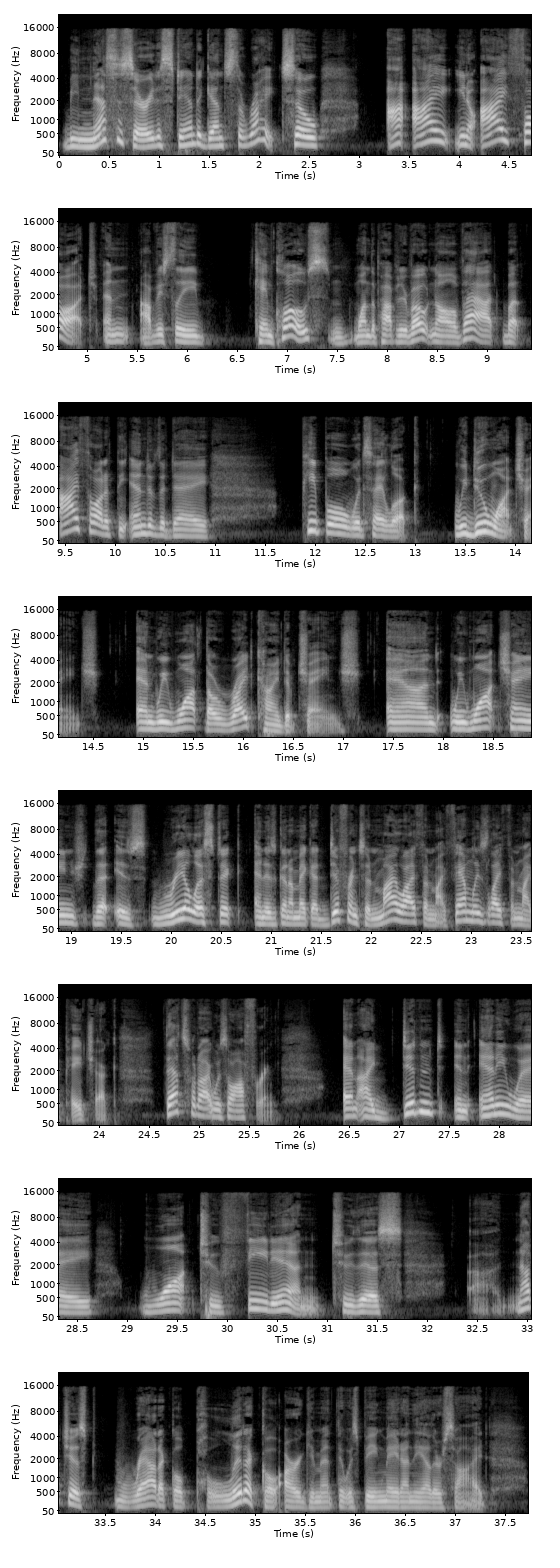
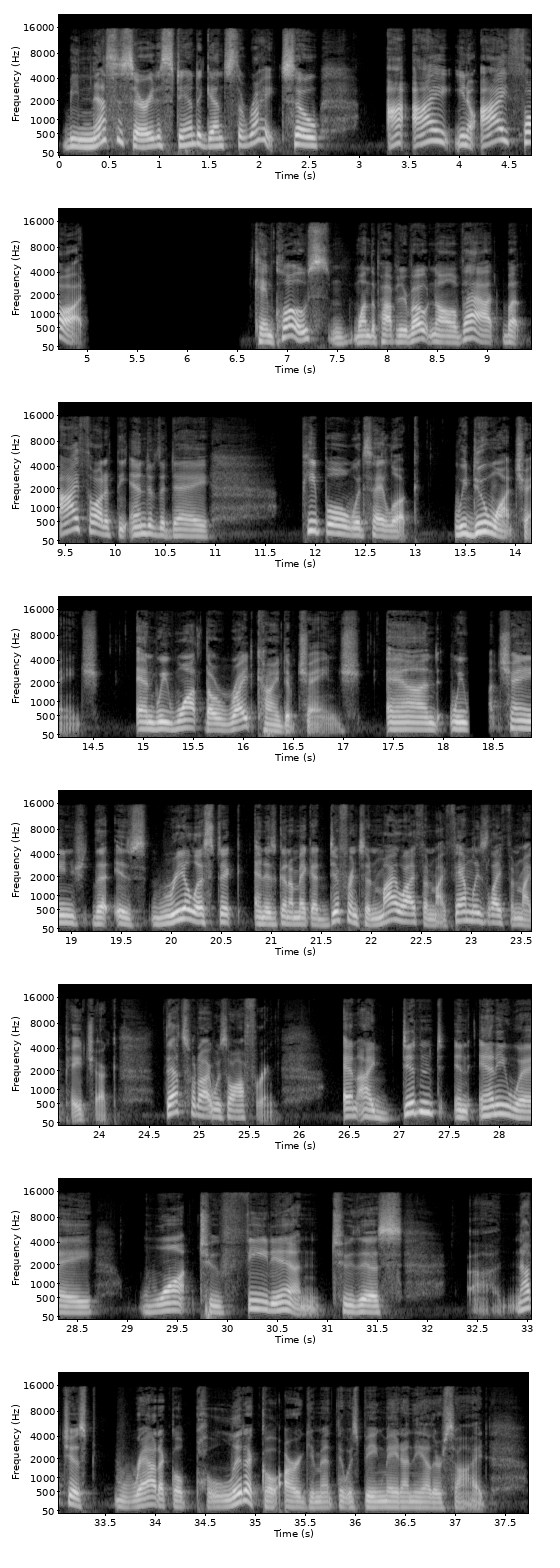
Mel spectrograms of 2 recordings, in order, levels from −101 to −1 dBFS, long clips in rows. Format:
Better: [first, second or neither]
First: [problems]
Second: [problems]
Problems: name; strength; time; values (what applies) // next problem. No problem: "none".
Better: first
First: none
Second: audio cutting out; at 5 s for 1.5 s and at 18 s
